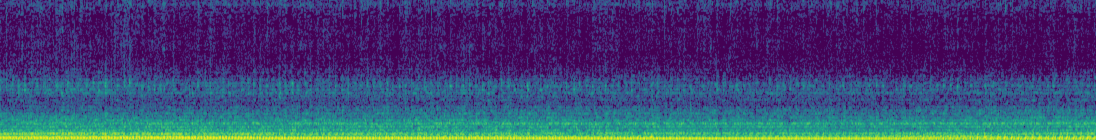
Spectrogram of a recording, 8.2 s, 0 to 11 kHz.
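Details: New Harbor Freight Predator 212 chipper shredder that would only run on choke, after the fix and fresh oil: steady even low drone, no surging or misses; running smoothly.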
